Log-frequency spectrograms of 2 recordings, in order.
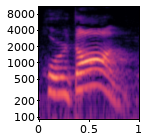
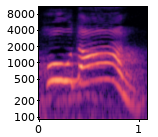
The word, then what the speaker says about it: hold on: hold on. 강세는 on에 넣습니다. 그래서 hold on.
